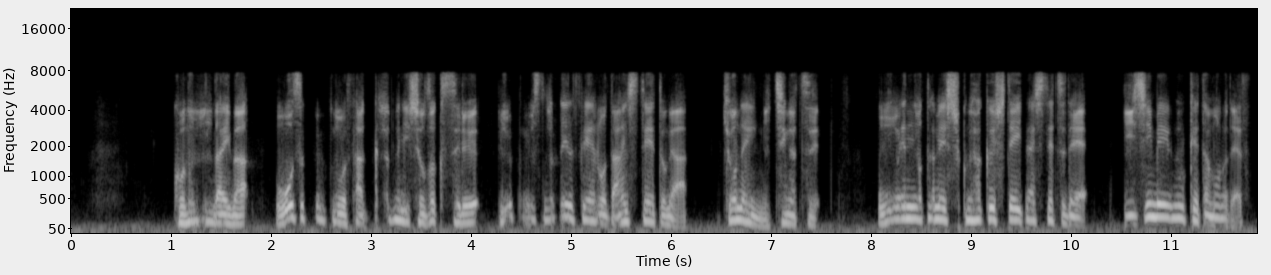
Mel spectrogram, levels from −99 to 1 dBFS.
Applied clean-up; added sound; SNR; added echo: neural diffusion model UNIVERSE++.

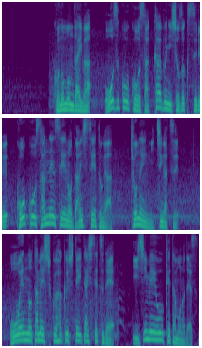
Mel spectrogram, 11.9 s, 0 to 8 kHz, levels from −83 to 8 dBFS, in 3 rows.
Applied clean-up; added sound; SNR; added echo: none; none; none; none.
